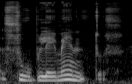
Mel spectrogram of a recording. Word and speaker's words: suplementos: Por otro lado, encontramos la palabra suplementos. Suplementos. ¿Ya? La voz se carga, la sílaba tónica está en la penúltima sílaba, ¿cierto?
